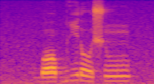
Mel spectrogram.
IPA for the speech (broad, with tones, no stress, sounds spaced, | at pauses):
ɡ͡b ɔ˨ b i˧ ɾ o˨ ʃ ũ˧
